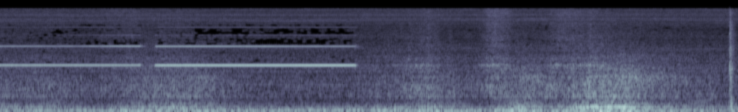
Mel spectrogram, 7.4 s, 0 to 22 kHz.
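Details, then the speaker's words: 1967 Travco 220 RV with big block Chrysler, parked since 1988, now running with fuel pump wired up: big engine idles low, quiet and smooth with 50 lb oil pressure while a steady high dash beep sounds, then stops; normal idle with warning beeps. "listen how quiet it's running all I hear is these things beeping yeah all right it's running good it's yeah got 50 lb of oil pressure camera guy"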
